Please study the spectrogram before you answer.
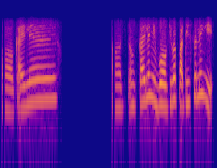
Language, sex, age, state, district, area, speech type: Assamese, female, 18-30, Assam, Dhemaji, rural, conversation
